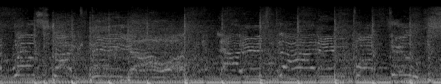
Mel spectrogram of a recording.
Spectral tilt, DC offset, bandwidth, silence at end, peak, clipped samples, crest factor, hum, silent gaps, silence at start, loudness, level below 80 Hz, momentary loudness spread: -4 dB/octave; under 0.1%; 16 kHz; 0 s; -18 dBFS; under 0.1%; 12 dB; none; none; 0 s; -31 LUFS; -36 dBFS; 1 LU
